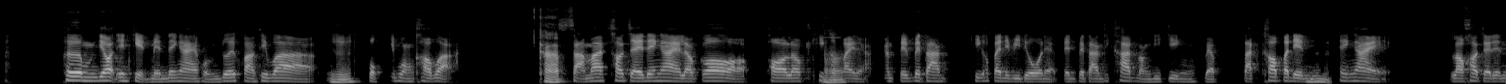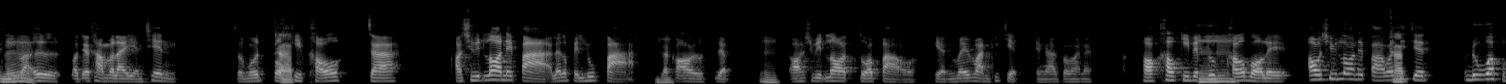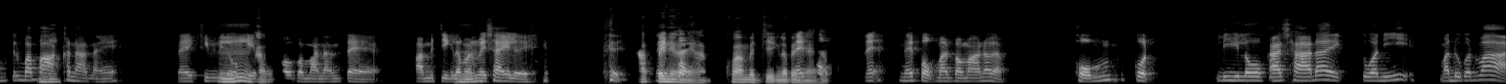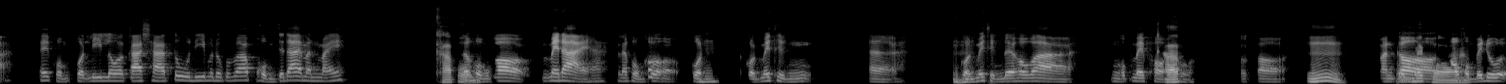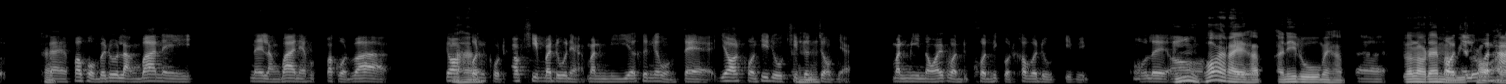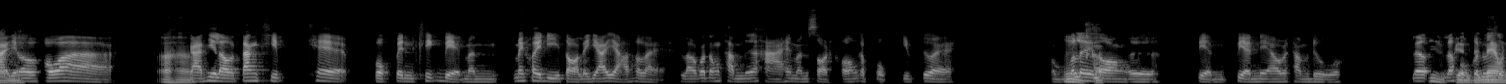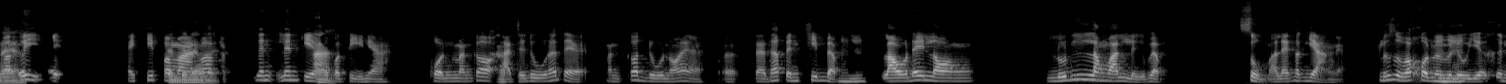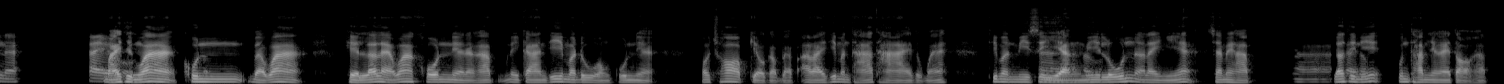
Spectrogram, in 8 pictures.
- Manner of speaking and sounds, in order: tapping; in English: "engagement"; "ลำบาก" said as "บาบาก"; chuckle; in English: "reroll"; in English: "reroll"; unintelligible speech
- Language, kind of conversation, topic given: Thai, podcast, การใช้สื่อสังคมออนไลน์มีผลต่อวิธีสร้างผลงานของคุณไหม?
